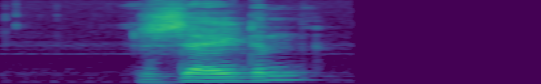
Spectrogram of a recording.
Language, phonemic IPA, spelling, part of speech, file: Dutch, /ˈzɛi̯dən/, zeiden, verb, Nl-zeiden.ogg
- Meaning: inflection of zeggen: 1. plural past indicative 2. plural past subjunctive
